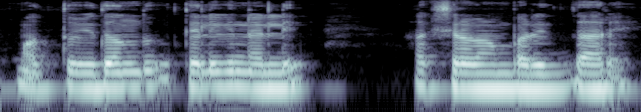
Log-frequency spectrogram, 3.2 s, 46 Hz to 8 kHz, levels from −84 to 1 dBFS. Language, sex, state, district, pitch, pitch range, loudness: Kannada, male, Karnataka, Koppal, 140 Hz, 135-145 Hz, -16 LUFS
